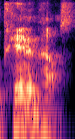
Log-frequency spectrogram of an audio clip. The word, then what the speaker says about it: Tanenhaus: So today on the Strategy Shift podcast, we're joined by Michael Tannenhouse. Did I pronounce that correctly?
